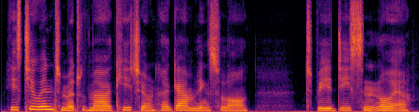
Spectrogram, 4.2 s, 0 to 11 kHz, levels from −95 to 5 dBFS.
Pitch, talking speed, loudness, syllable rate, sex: 200 Hz, 200 wpm, -18 LUFS, 6.9 syllables/s, female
